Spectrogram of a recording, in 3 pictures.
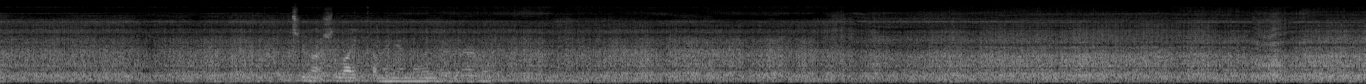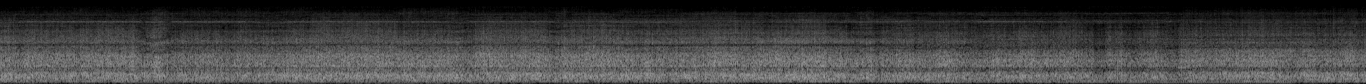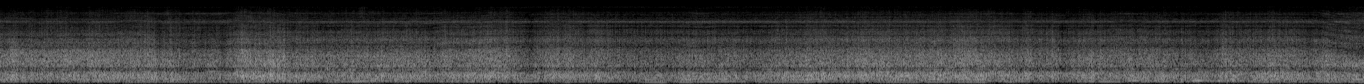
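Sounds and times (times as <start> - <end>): torch flame roaring: 0.0 - 40.9.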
